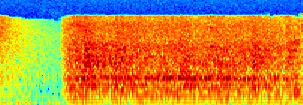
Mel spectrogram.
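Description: A brief whoosh, then from about half a second in, loud steady noise of a New York City subway train running through the station, with a faint held whine above it.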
